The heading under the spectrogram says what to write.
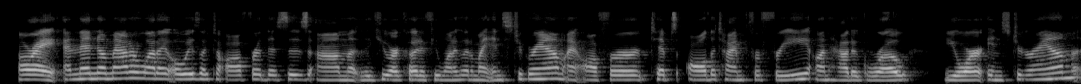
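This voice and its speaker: Here is a normal speaking voice with an American accent. The pace is fairly quick and the intonation fairly even. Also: woman. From New York. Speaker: social media marketing coach. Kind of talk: webinar presentation with sales pitch. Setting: video call.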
